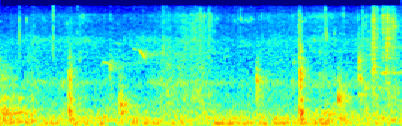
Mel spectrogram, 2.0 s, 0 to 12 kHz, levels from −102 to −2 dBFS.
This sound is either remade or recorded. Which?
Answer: recorded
